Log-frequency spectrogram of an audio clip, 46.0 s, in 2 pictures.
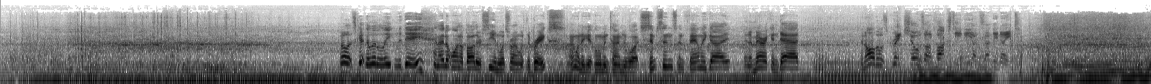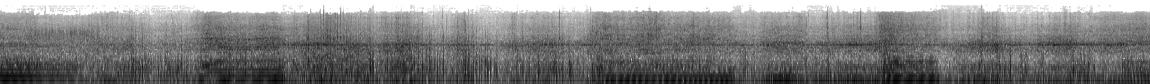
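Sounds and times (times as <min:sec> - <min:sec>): car engine pulling: 0:00.0 - 0:46.0
rattling and scraping: 0:00.0 - 0:46.0.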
